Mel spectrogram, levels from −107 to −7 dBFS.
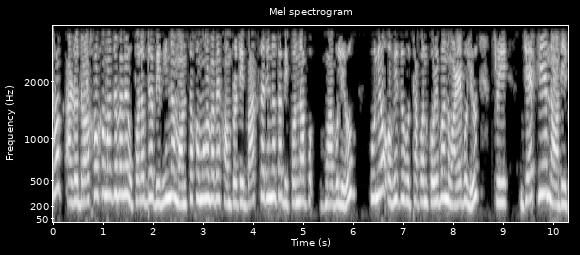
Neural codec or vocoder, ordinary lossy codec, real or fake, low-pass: none; none; real; 3.6 kHz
